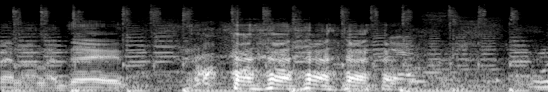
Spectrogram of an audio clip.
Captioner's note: laughs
